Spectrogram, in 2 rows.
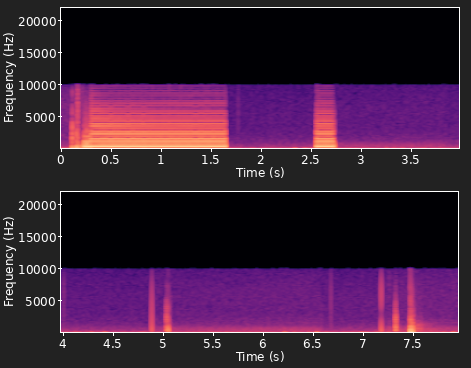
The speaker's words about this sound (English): That is coded ring pattern number 6 for Benson, Vermont.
